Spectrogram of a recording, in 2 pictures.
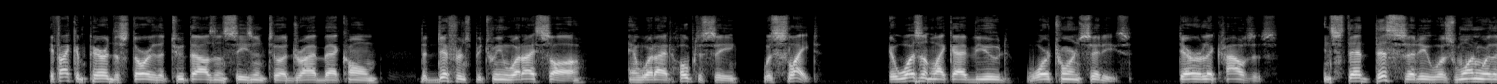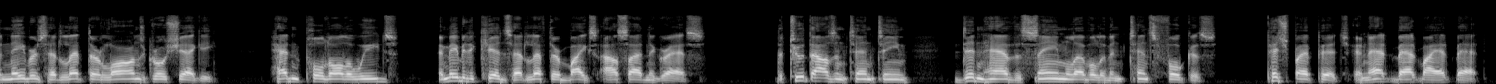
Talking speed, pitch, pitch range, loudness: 175 wpm, 120 Hz, 110-130 Hz, -14 LUFS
